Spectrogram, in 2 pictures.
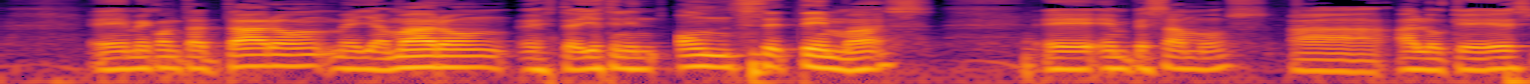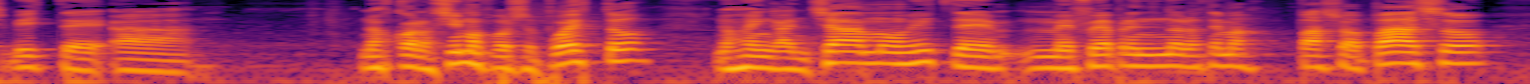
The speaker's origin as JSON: {"language": "Spanish", "country": "Venezuela", "moved": "yes", "lives_now": "Buenos Aires, Argentina", "said": "A raíz, viste, que me fui de Venezuela, Nederheim quedó paralizado"}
